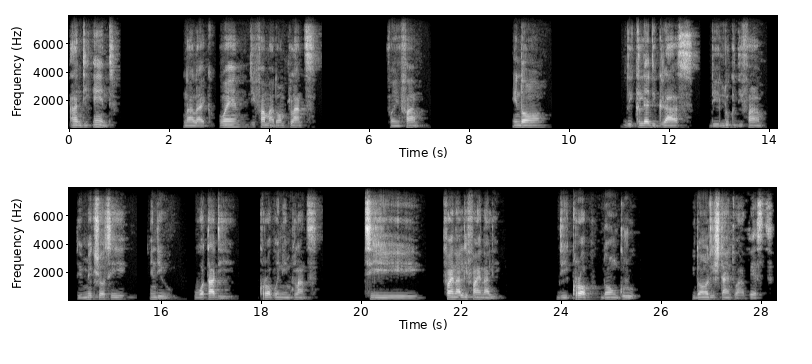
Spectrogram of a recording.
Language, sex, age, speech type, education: Nigerian Pidgin, male, 15-29, spontaneous, primary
